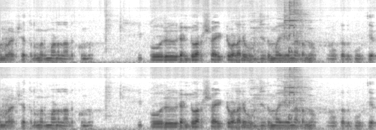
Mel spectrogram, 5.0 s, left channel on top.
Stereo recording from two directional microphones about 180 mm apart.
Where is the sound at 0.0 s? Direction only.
30° left (ahead or behind).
